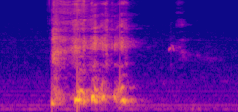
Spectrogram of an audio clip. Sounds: Laughter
